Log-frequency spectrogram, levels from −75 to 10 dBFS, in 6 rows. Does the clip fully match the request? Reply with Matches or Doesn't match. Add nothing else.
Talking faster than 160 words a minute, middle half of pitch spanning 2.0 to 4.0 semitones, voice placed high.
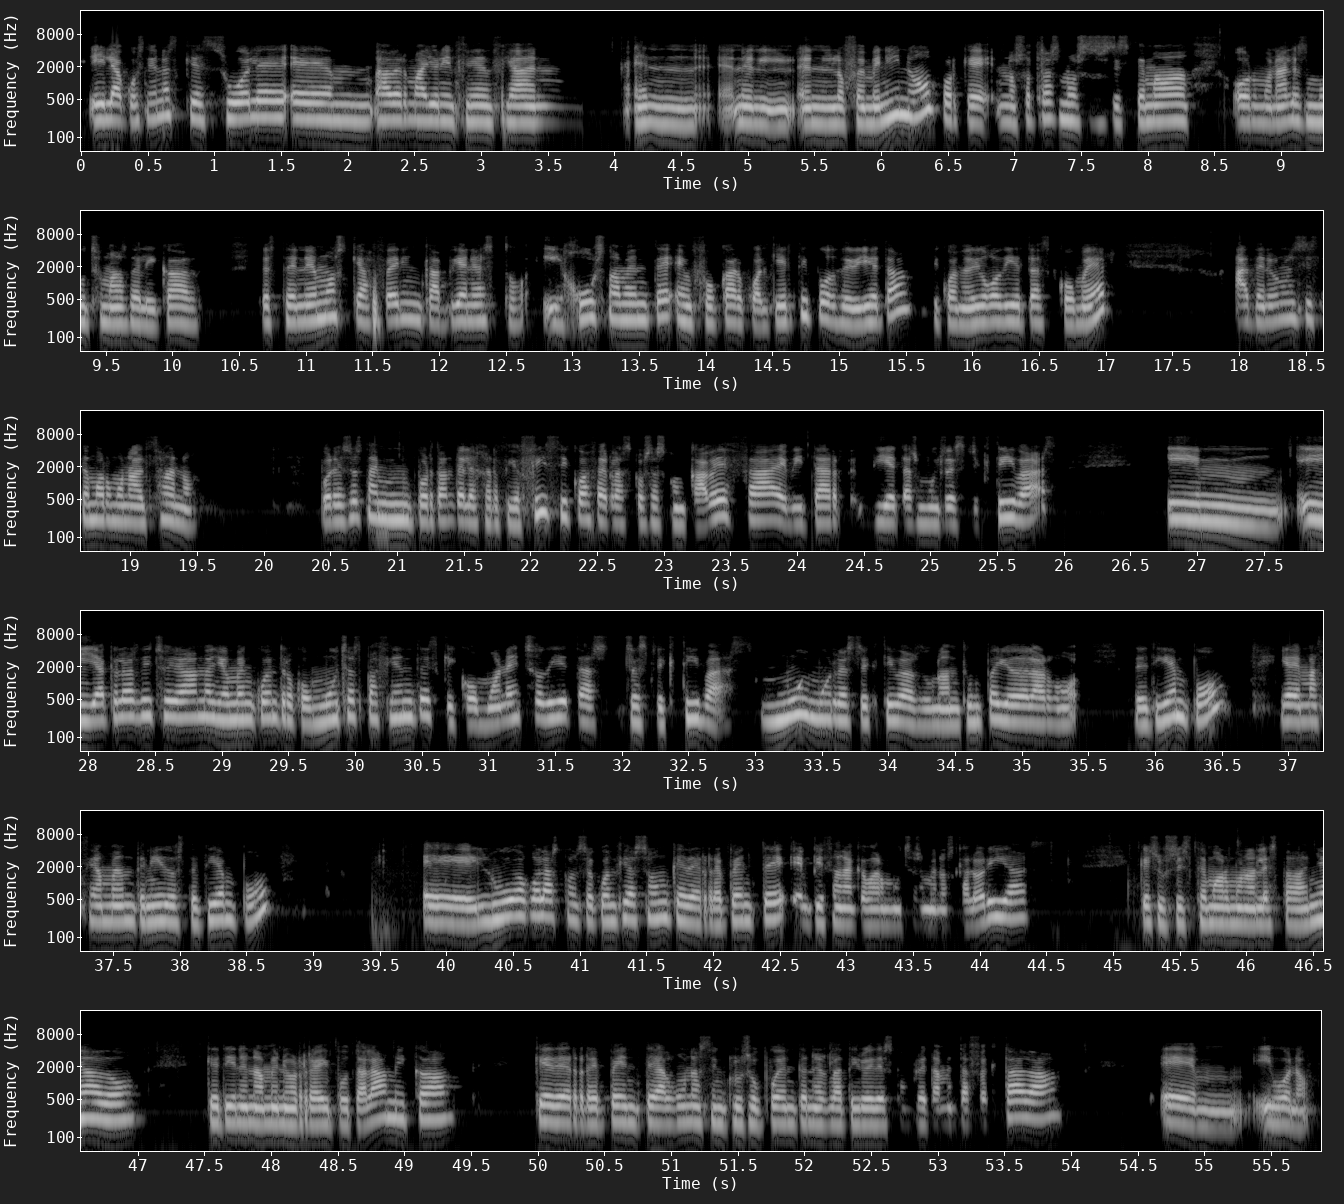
Doesn't match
